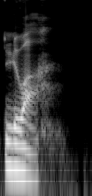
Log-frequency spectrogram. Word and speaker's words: Loure: This one is the Violas Loure. That's how it's pronounced.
